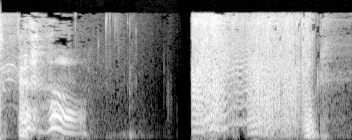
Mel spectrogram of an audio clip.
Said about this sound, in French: tu sais qu'on avait des bruits de pète en banque, hein?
